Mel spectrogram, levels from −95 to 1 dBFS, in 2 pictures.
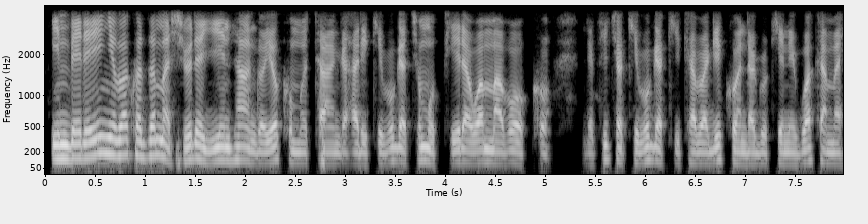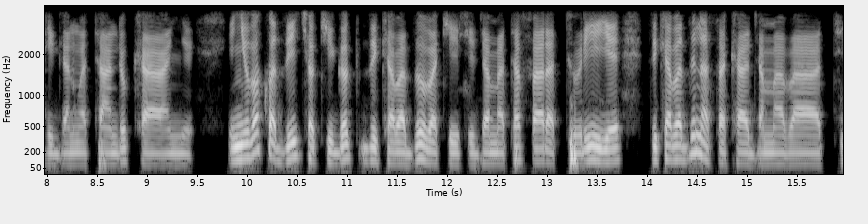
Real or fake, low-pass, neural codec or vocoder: real; 3.6 kHz; none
